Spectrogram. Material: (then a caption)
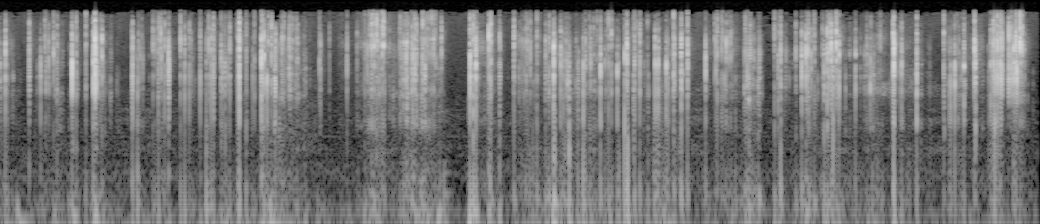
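Plastic, rhinestone. Long acrylic nails tap and scratch over a hand-sized, hollow Hello Kitty plastic phone case covered in crystal rhinestones with a resin bow and face. The result is a dense stream of quick, bright clicks and gritty scratching with almost no ring, and brief pauses near the four-second mark.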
